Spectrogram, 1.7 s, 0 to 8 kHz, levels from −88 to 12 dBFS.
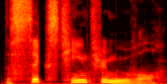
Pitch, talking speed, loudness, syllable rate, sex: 155 Hz, 105 wpm, -18 LUFS, 3.7 syllables/s, male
